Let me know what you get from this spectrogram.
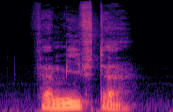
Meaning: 1. comparative degree of vermieft 2. inflection of vermieft: strong/mixed nominative masculine singular 3. inflection of vermieft: strong genitive/dative feminine singular
- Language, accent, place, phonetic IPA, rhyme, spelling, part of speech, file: German, Germany, Berlin, [fɛɐ̯ˈmiːftɐ], -iːftɐ, vermiefter, adjective, De-vermiefter.ogg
